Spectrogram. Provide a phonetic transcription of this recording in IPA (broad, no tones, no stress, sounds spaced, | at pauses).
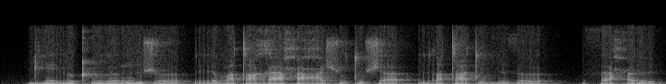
ɖʱ e r u ʈʰ u l ɵ ŋ ʉ ʒ ɵ | r ɵ β ɵ tˤ ɵ ɣ a ħ ɐ ʕ ɐ ʃ u t u ʃ ɐ | r u tˤ e t u ɦ ʉ ð ɵ | θ ɐ ħ ɵ ɾ ʉ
